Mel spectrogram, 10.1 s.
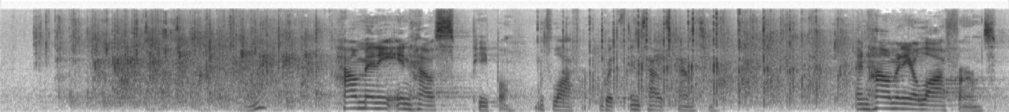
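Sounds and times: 
crowd applauding: 0.4 - 3.5, 5.8 - 8.8
speech: 3.4 - 7.3, 8.6 - 10.0.

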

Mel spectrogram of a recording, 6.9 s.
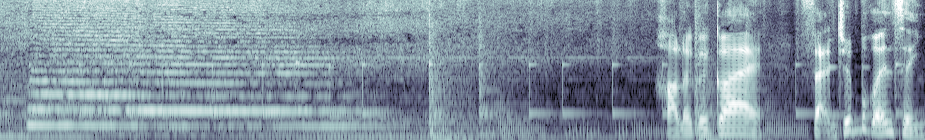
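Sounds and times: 
long slow train horn blast: 0.0 - 4.8
speech: 5.0 - 6.9.

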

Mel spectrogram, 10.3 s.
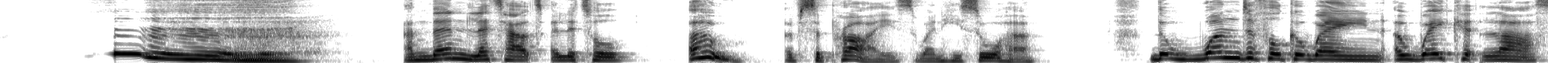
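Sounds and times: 
person imitating a leisurely yawn: 0.8 - 2.3
speech: 1.0 - 2.0, 2.7 - 10.3.

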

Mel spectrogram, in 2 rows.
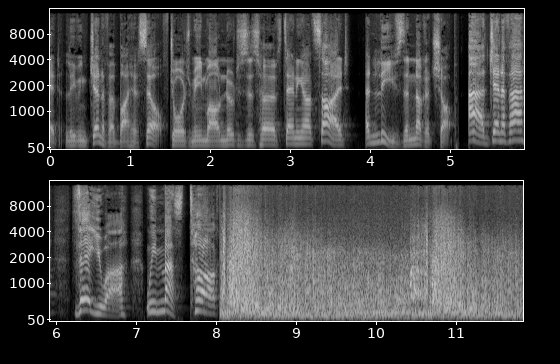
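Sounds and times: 
speech: 0.0 - 11.3
massive explosion rumble: 8.0 - 11.8.

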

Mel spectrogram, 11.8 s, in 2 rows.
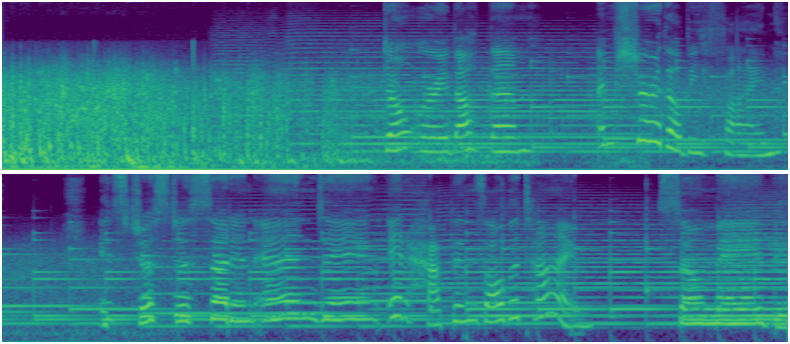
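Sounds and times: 
loud roar of an avalanche: 0.0 - 6.6
speech: 2.9 - 6.0, 6.6 - 11.7.

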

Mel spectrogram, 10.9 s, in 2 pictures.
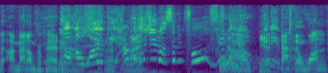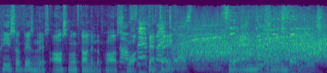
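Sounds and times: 
speech: 0.0 - 2.9, 3.5 - 10.9
people clapping: 7.8 - 10.9.

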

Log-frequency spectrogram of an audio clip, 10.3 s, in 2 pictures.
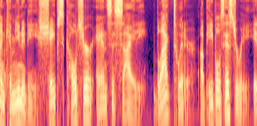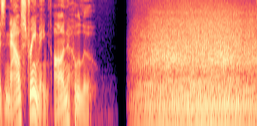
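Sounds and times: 
speech: 0.0 - 7.0
airplane engine in flight: 7.7 - 10.2.

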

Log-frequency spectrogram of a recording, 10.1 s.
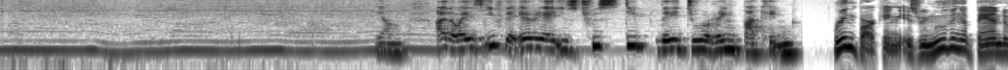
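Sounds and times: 
chainsaw: 0.0 - 5.8
speech: 3.8 - 10.0.

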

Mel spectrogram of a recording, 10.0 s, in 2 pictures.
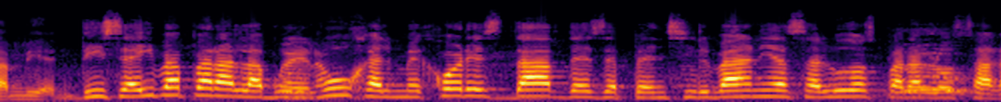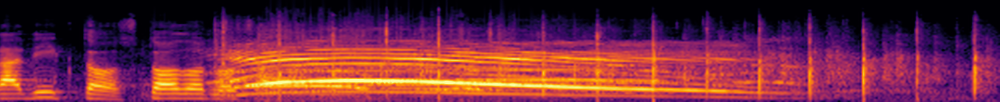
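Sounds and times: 
speech: 0.0 - 6.9
live studio audience cheering: 6.0 - 9.4
hand claps: 6.1 - 10.0.

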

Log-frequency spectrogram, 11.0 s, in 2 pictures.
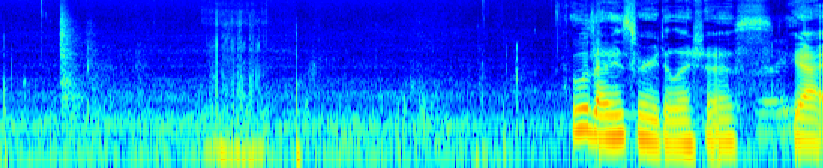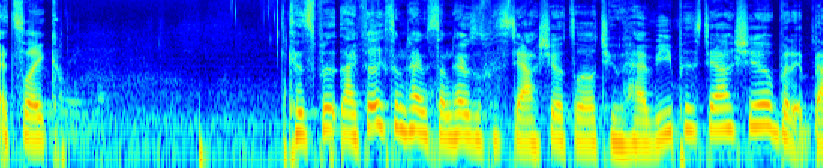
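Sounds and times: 
low hum: 0.0 - 10.9
quiet sips of an iced coffee drink: 1.3 - 3.8
soft brief slurping and swallowing: 1.3 - 3.8
speech: 3.8 - 6.0, 7.4 - 10.9.

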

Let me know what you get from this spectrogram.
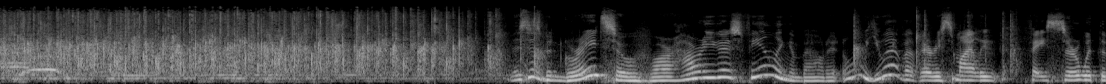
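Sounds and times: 
audience at a comedy show applauding a comedian: 0.0 - 5.6
speech: 5.1 - 11.0.

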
